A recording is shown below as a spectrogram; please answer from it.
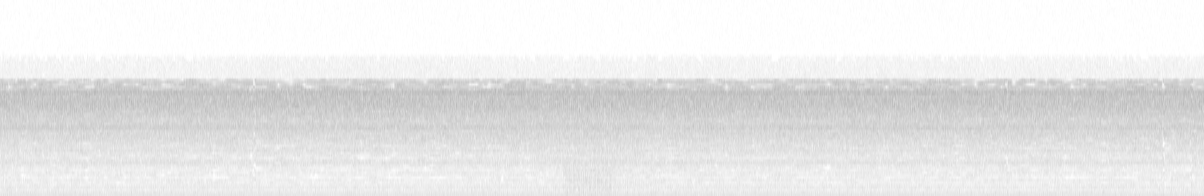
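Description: Near silence: a faint, steady electrical hum on the audio feed.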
